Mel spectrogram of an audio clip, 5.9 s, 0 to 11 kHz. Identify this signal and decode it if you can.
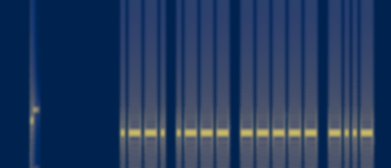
Morse code, heard as a keyed tone, about 20 wpm, 700 Hz. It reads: PJ0X
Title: Four Letter-Number Combinations - 20wpm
